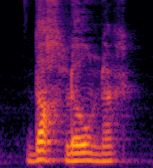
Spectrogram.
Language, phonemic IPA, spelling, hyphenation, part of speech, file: Dutch, /ˈdɑxˌloː.nər/, dagloner, dag‧lo‧ner, noun, Nl-dagloner.ogg
- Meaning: a dayworker, day-labourer; one who works for daily wages, and is employed on daily basis, without mid- or long-term job security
